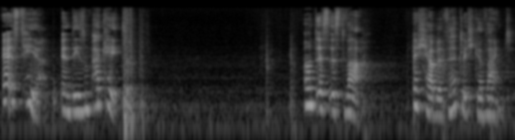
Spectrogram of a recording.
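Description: A woman's voice: medium pitch, expressive, unhurried, natural voice. A woman playing a vengeful girlfriend in a horror audio drama, taunting and gloating with false sweetness. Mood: accusing. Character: vengeful young girlfriend, mockingly sweet and cruel. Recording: echoey room, faint background noise.

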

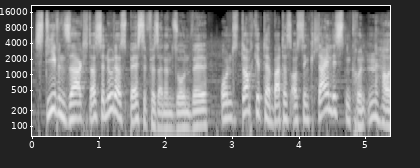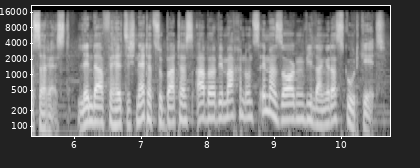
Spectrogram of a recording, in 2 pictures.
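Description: A man's voice: medium pitch, lively intonation, normal speed, hardly any pauses, faint music behind. A man reading a scripted voice-over as the narrator of a countdown video.

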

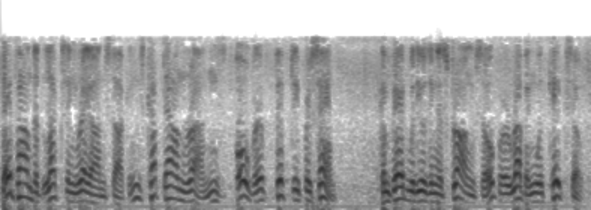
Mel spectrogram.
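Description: A man's voice: medium pitch, big pitch swings, moderate pace. A man announcing in a scripted 1940s style for sponsored radio. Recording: tinny, lightly noisy 1940s radio recording.

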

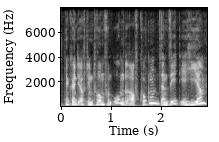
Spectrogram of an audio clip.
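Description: A man in his thirties calmly explaining a model as he turns it in his hands, talking casually at a table indoors. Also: on the high side, fairly quick, heavy background noise. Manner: explains calmly while handling and turning a model. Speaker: toy model reviewer.

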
